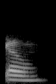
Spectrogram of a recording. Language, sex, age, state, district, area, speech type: Bodo, female, 18-30, Assam, Kokrajhar, rural, conversation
